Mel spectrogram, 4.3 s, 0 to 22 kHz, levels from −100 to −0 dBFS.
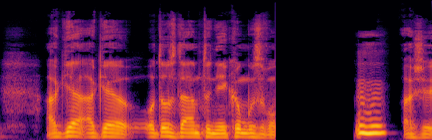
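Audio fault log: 2.75–3.55 s, stream reconnect: the speech cuts to about 0.75 s of total silence as the connection drops and the player reconnects, then resumes with a freshly started decoder at a later point in the stream, skipping roughly 0.4 s of material. Unlike a simple dropout or buffer underrun, where playback picks up exactly where it stopped, the reconnect jumps forward and loses that stretch of speech, and the restart comes in muted or faded rather than as an abrupt return.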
